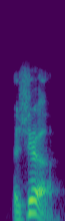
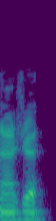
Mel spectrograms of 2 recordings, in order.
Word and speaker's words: Azure: I did that in Azure, or Azure, wherever you're from and whichever way you pronounce it. We'll go with the American Azure because, well, they're the boss a little bit.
